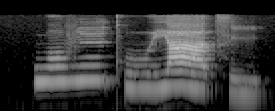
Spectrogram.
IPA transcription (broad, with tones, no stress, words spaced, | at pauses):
wo˦vũ˦kʰuː˨ jaː˦˨ t͡si˨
